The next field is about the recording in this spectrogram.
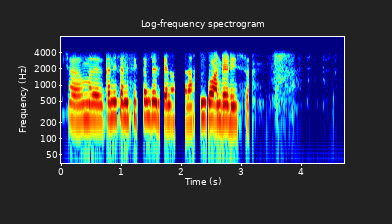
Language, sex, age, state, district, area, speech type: Telugu, female, 30-45, Telangana, Warangal, rural, conversation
